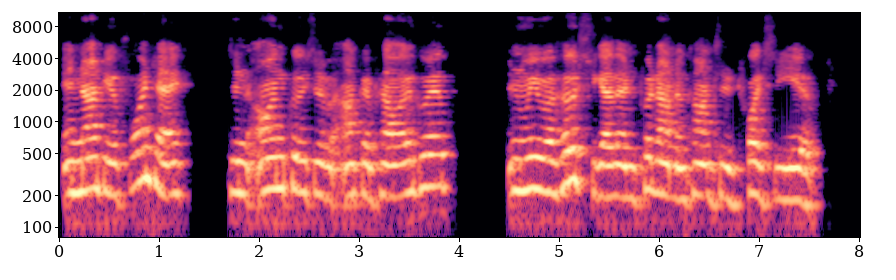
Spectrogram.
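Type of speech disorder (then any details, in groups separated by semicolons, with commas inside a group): Childhood apraxia of speech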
